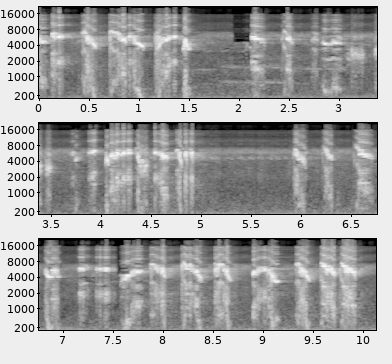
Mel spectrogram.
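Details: White-eye (pleci) in Indonesia singing in bursts: runs of rapid high chirps and twitters, a short pause, then more quick bright chattering phrases.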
